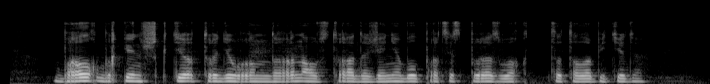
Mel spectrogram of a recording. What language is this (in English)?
Kazakh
